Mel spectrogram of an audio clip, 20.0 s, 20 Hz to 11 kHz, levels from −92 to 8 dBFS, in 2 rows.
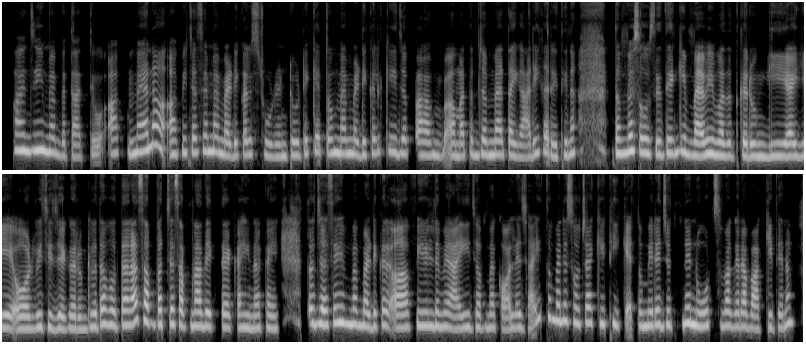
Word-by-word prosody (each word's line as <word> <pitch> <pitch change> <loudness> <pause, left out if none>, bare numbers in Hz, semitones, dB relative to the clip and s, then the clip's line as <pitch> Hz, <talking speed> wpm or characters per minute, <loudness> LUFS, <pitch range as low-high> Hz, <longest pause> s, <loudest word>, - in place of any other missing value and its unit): हाँ 300 0 +3
जी, 300 +2 +4
मैं 275 -4 +2
बताती 200 - -9
हूँ। 125 +2 -7
आप 255 +1 -3
मैं 275 +5 +2
ना 400 +3 +2 0.2
अभी 240 +3 -2
जैसे 270 +2 -3
मैं 285 -1 +2
मेडिकल 225 0 -2
स्टूडेंट 210 -2 -6
हूँ, 225 - +1
ठीक 245 +4 -7
है। - - 0
तो 250 -2 -4
मैं 255 -2 +2
मेडिकल 245 +1 -2
की 275 -2 -3
जब 255 0 -3
अ - - +1
अ, 225 -1 -2
मतलब 220 +2 -3
जब 240 -2 0
मैं 235 0 +1
तैयारी 215 0 -3
कर 280 - -2
रही 205 -1 -2
थी - - 0
ना 255 +2 -2 0.5
तब 255 - +4
मैं 280 +3 +5
सोच 265 -4 +1
रही 235 - +1
थी 255 - +2
कि 275 -1 +1
मैं 220 -2 +3
भी 250 +1 +5
मदद 215 -2 0
करूँगी 210 -1 +1
या 210 - +4
ये 210 0 +1
और 205 +1 +2
भी 225 +1 +1
चीज़ें 215 -2 -1
करूँगी। 205 +2 -1
मतलब 270 +4 +3
होता 260 0 +1
है 260 - +4
ना 275 - +7
सब 305 -4 +4
बच्चे 270 +1 +2
सपना 245 -1 +2
देखते 230 -1 -1
हैं 220 -1 -2
कहीं 220 0 -1
न 210 +1 -2
कहीं, 210 -2 -2 0.4
तो 280 - +3
जैसे 275 +1 +3
ही 300 -1 +6
मैं 275 -1 +3
मेडिकल 245 0 +1
अ, 220 +1 +4
फील्ड 245 -1 +1
में 235 - 0
आई 210 +2 0
जब 220 0 -3
मैं 225 0 -3
कॉलेज 210 +2 -2
आई 340 - -2
तो 390 - -1
मैंने 325 -1 +3
सोचा 295 -1 0
कि 275 -1 -1
ठीक 270 -4 -3
है, - - +1
तो 240 - -2
मेरे 250 +2 +2
जितने 265 +3 +1
नोट्स 250 -1 +2
वगैरह 235 -1 0
बाकी 205 +2 -3
थे 220 - -2
ना 285 +3 -1
240 Hz, 255 wpm, -23 LUFS, 220-265 Hz, 0.5 s, ना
